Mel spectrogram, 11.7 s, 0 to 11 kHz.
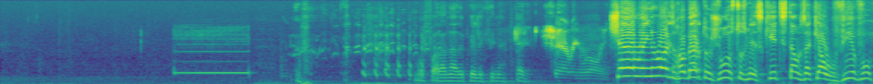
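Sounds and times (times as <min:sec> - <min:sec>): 
phone ringback tone while waiting for a call to be answered: 0:02.3 - 0:03.4
laughter: 0:03.8 - 0:06.0
speech: 0:03.9 - 0:04.2, 0:05.6 - 0:11.6.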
